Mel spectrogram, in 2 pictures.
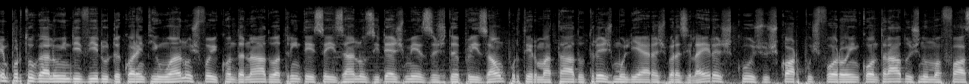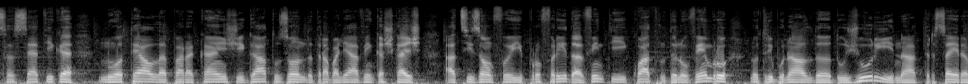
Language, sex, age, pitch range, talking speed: Portuguese, male, 20-39, 105-120 Hz, 170 wpm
